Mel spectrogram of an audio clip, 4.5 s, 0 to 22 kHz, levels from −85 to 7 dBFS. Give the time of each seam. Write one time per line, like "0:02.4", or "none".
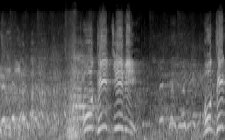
0:01.5

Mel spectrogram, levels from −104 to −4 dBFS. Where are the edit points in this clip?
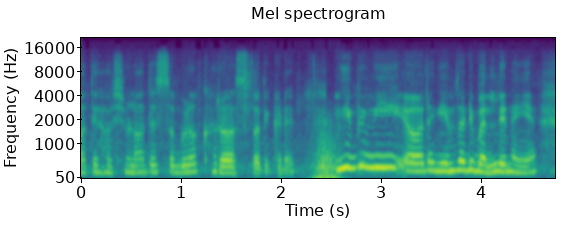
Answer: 0:02.4

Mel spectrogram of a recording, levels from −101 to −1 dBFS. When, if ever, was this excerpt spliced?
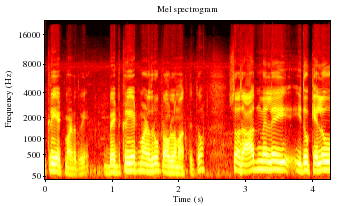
none

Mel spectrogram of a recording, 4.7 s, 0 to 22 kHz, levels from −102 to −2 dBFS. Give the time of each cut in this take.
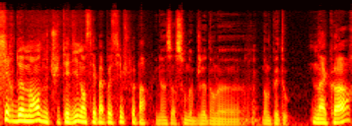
none

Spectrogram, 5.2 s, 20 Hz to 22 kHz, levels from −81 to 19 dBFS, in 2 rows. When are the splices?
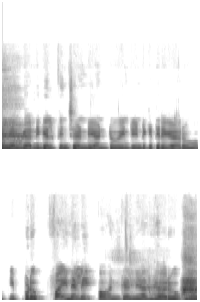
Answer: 0:02.7

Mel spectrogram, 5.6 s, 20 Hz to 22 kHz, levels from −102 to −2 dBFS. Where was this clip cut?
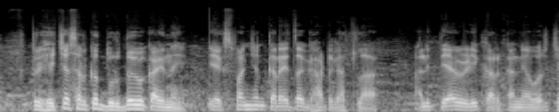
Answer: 0:02.1

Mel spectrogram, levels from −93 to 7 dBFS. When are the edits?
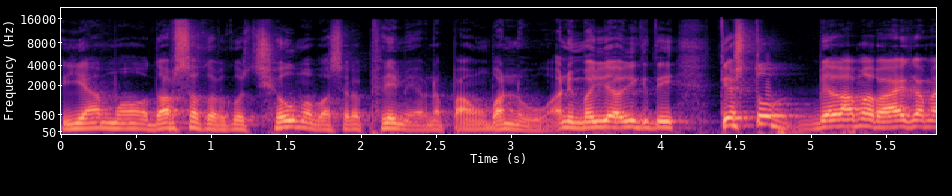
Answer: none

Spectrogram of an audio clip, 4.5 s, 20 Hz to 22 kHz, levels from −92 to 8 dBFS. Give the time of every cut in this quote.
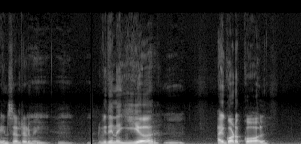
0:01.5

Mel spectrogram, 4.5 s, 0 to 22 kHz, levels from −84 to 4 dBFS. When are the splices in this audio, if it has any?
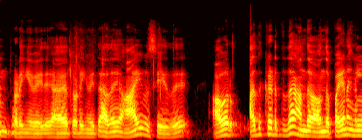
0:02.5
0:03.1

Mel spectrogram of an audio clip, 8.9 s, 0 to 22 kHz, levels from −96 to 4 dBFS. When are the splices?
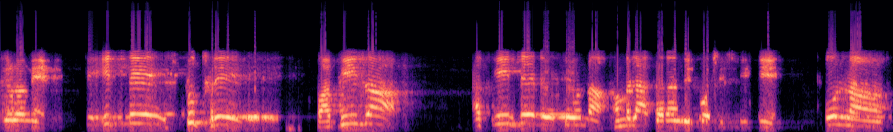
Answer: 0:01.0

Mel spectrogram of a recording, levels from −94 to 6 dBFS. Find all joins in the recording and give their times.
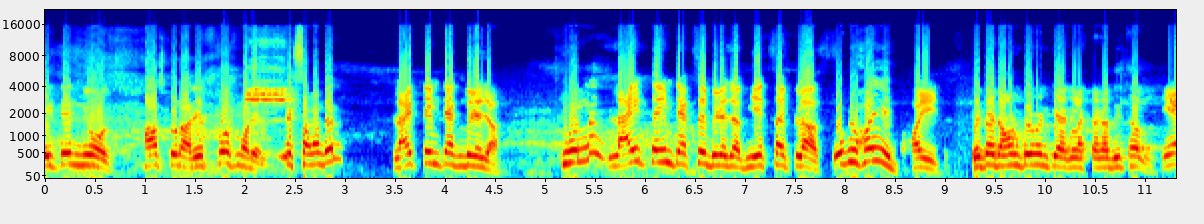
0:02.4
0:09.0

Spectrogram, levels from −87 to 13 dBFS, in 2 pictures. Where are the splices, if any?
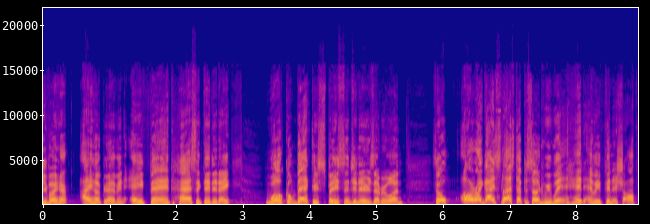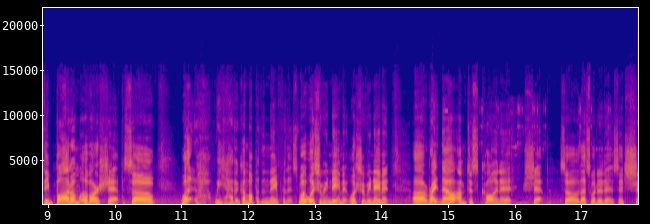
none

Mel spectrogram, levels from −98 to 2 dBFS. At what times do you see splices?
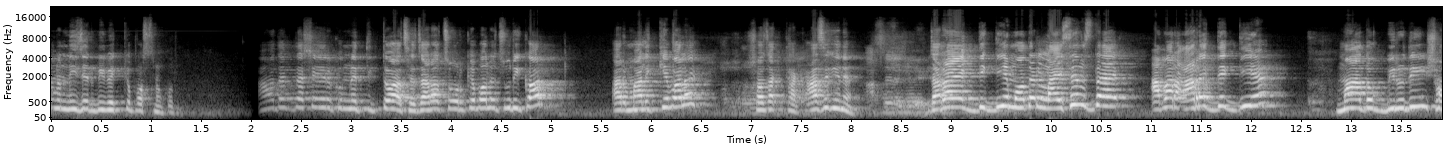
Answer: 0:02.2

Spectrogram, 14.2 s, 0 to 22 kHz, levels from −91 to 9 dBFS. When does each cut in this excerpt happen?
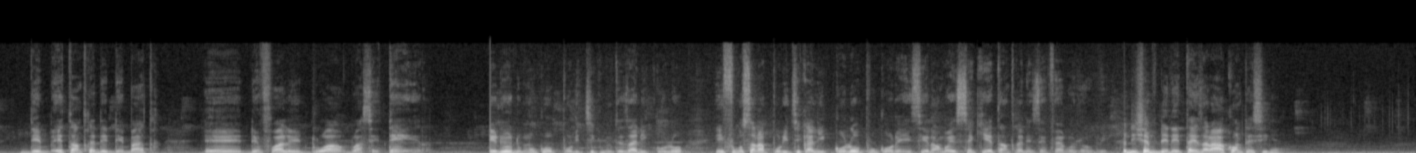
0:04.9
0:11.3

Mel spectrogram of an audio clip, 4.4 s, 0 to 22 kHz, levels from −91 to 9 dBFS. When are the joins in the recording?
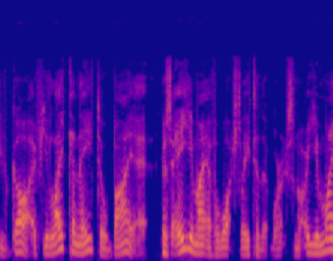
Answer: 0:02.0

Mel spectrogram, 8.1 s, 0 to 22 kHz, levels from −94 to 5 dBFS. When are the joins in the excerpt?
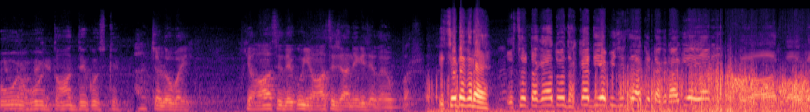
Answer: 0:01.4
0:04.3

